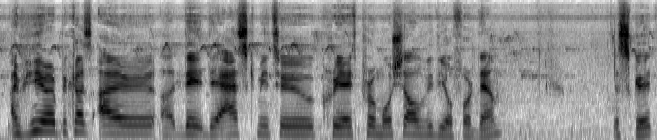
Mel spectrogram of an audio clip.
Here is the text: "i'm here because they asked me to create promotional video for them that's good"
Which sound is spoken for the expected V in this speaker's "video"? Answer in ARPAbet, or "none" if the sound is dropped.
V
